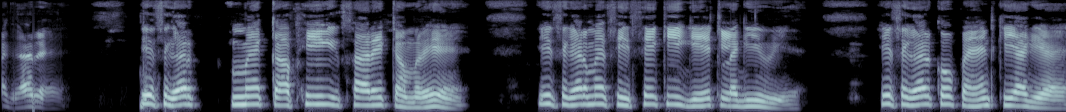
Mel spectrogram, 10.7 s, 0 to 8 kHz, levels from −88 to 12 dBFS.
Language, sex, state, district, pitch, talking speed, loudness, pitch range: Hindi, male, Bihar, Saran, 205 Hz, 140 wpm, -14 LUFS, 180-220 Hz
